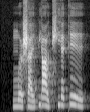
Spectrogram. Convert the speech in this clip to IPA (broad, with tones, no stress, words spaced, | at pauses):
mɤ˨˦ʂa˨˦ɪ̯ pjɑ˥˨ʊ̯t͡ɕʰjɛ˦ke˥˨ɪ̯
